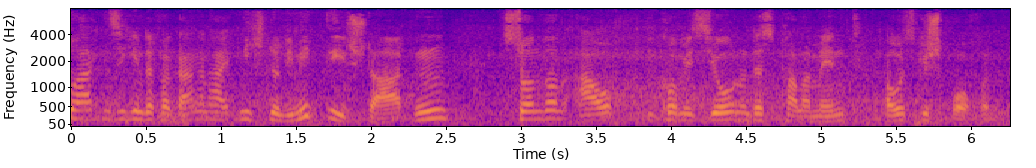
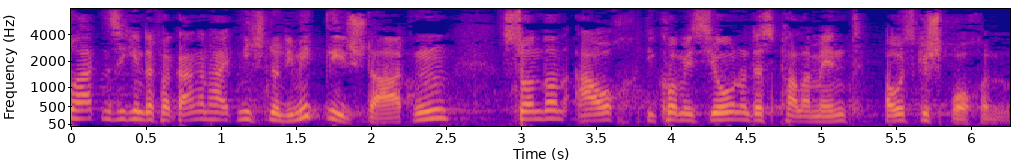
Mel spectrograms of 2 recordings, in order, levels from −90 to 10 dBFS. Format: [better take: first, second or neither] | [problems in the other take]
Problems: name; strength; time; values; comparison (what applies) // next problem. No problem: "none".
second | background sound (Waves, surf); 11 dB below the speech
